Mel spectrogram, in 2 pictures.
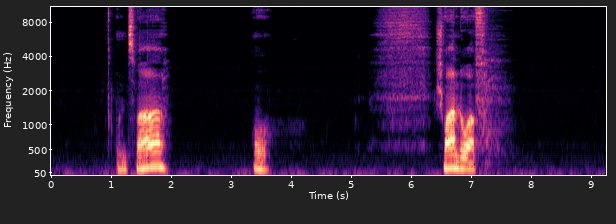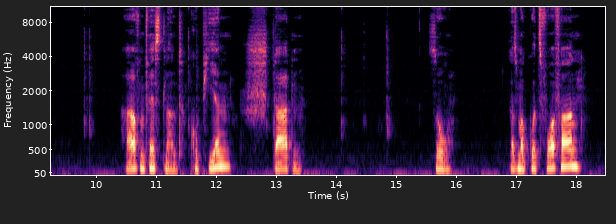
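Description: A middle-aged man talks calmly and closely into a microphone.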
